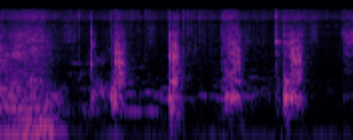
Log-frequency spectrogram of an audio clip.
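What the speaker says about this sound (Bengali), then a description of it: "চালগুলো ভেজে নিচ্ছি, সুন্দর করে ভেজে রেখে দেবো।" Raw rice for pilau being fried and stirred in a large pot, soft sizzling with repeated scraping strokes of a spoon against the metal, close and rhythmic.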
